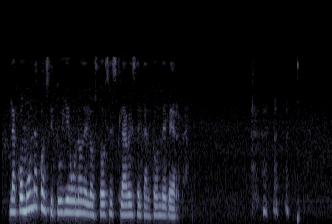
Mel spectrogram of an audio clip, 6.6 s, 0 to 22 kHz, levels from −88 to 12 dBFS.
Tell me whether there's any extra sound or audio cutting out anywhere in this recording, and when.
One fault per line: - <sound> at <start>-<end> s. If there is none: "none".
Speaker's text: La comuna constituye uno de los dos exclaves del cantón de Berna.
- laugh at 5.0-5.8 s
